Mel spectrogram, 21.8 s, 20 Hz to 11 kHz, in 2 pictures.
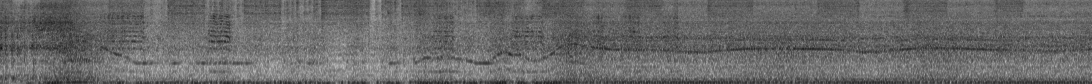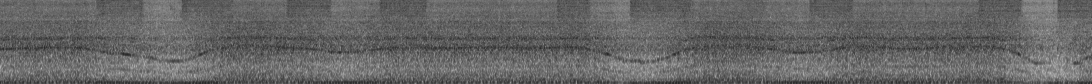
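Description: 1983 Porsche 911SC's air-cooled flat-six running on starting fluid sprayed into the intake, because it is not yet getting fuel from its own system; it runs smooth. Its speed sags and recovers three times as the spraying pauses.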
